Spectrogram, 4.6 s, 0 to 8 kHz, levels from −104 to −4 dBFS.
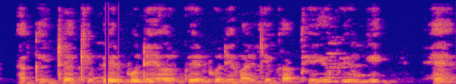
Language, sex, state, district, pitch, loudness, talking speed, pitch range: Hindi, male, Bihar, Supaul, 145 Hz, -30 LUFS, 185 wpm, 140-150 Hz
